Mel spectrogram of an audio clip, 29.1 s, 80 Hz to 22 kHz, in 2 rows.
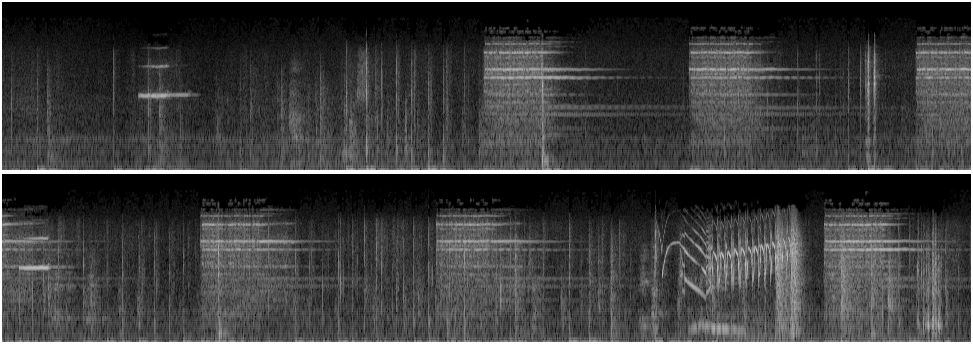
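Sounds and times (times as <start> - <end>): telephone bell ringing: 7.2 - 12.4, 13.7 - 15.6, 17.6 - 19.2, 21.1 - 23.0, 24.7 - 29.0.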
